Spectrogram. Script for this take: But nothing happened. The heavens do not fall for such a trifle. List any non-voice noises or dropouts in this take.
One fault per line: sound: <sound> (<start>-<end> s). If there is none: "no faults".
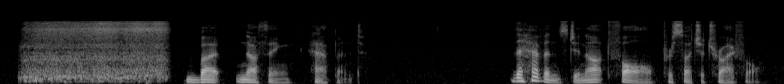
sound: breath (0.2-1.7 s)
